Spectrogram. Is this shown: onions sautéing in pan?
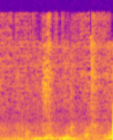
no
